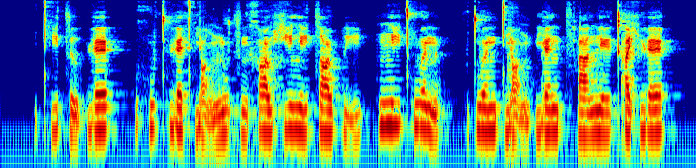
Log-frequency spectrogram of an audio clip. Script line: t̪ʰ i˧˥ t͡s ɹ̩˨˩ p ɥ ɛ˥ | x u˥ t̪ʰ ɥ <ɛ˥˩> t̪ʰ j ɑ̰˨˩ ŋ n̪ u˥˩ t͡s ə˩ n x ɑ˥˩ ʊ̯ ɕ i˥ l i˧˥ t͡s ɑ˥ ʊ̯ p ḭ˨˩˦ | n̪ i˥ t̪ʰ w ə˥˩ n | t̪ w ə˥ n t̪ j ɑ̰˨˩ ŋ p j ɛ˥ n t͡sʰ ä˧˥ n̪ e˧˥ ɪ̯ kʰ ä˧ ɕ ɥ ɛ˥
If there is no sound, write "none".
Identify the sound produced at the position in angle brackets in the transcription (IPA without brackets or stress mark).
ɛ˥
